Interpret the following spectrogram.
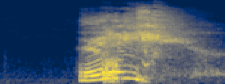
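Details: A single sudden, forceful voiced sneeze with a hissing burst of air that fades quickly, from a sneeze compilation; a sneeze.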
